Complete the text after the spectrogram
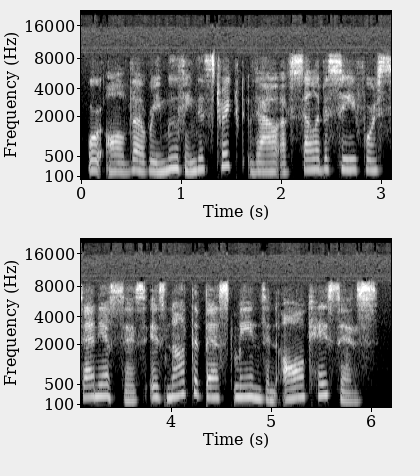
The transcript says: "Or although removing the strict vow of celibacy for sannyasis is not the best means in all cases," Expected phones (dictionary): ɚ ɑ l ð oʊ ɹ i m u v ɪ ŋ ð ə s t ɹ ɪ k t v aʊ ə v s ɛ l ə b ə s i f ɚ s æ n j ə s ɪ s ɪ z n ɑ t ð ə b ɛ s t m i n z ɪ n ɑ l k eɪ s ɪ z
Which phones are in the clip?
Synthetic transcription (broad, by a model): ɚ ɑ l ð oʊ ɹ i m u v ɪ ŋ ð ə s t ɹ ɪ k t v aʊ ə v s ɛ l ə b ə s i f ɚ s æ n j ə s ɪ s ɪ z n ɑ t ð ə b ɛ s t m i n z ɪ n ɑ l k eɪ s ɪ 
